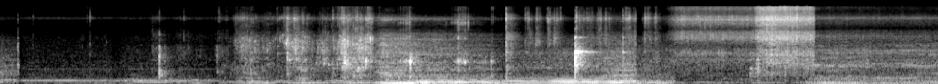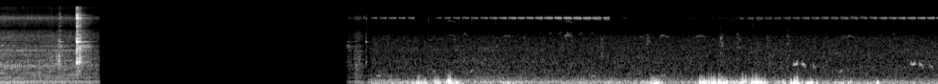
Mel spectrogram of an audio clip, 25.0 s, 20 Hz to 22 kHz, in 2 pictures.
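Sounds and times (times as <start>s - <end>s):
wok sizzling: 5.0s - 13.7s.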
